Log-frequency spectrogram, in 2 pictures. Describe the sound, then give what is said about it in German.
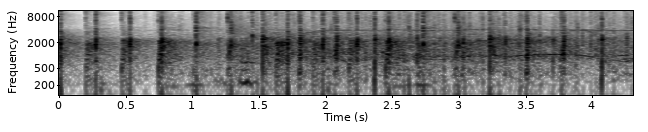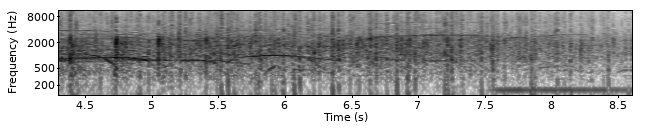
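Sustained applause from a group, with many overlapping claps forming a dense, steady patter that stays strong for several seconds, plus faint whistles or cheers rising above it. “Wegen dem klatschen wir in dieser Spezialserie für euch Heldinnen und Helden, die uns im Moment den Alltag retten und geben euch das Wort.”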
